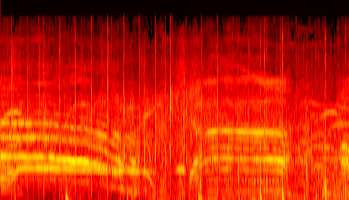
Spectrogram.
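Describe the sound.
A studio audience in an open studio breaks into steady applause for a singer's first solo album release, rapid claps running throughout with cheering voices and sustained tones layered on top, fairly loud for about five seconds.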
